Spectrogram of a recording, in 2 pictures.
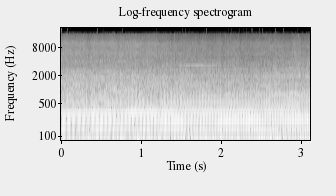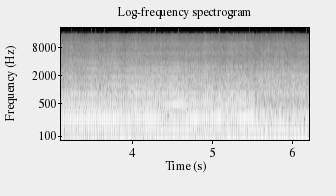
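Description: Kawasaki Z900's 948 cc inline-four engine pulling under throttle, its note rising steadily as the bike accelerates through a gear, then dropping about five and a half seconds in.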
